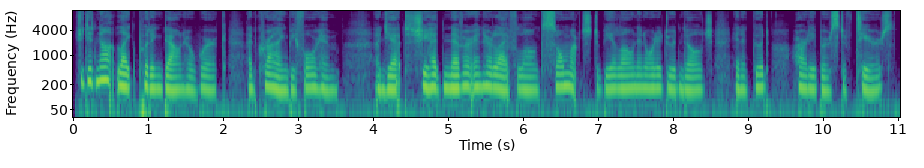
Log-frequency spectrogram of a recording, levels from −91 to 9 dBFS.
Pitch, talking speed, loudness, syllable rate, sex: 165 Hz, 200 wpm, -20 LUFS, 5.1 syllables/s, female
